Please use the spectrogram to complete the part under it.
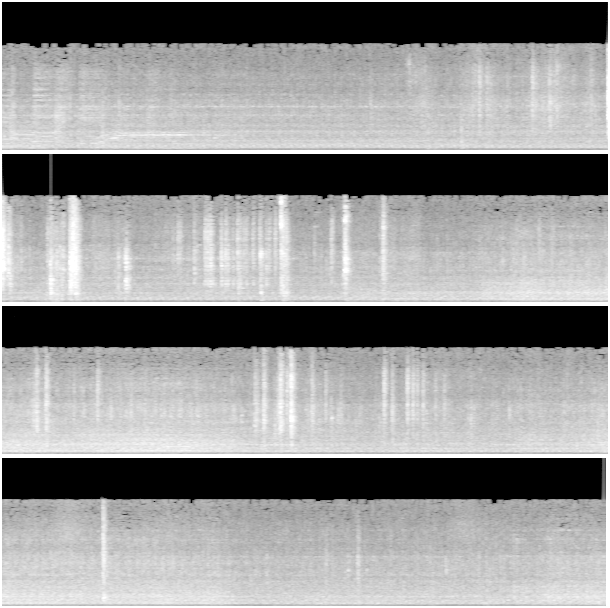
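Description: A tractor engine hums steadily from inside the cab.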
